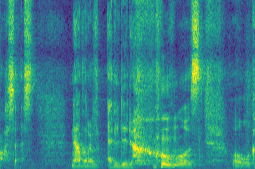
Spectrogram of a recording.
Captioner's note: laughs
